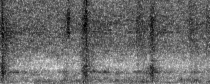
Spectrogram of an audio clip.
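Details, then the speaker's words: Bicycle with mechanical disc brake after the caliper was adjusted to stop the rubbing noise: the wheel spins quietly with only faint soft ticks and no brake rub. "Yap, bunyinya hilang ya teman-teman, bunyinya sudah tidak ada gitu."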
